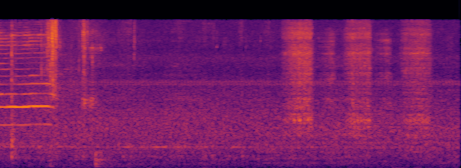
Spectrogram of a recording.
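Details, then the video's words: Domestic cat with asthma, angry and unwelcoming toward a newly arrived kitten, hissing indoors: a brief tonal cry at the start, then three breathy, rasping hiss bursts spaced about a second apart. "Honking, Hissing Cat"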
